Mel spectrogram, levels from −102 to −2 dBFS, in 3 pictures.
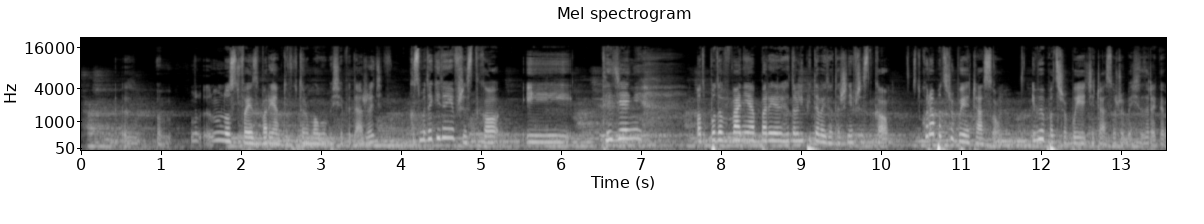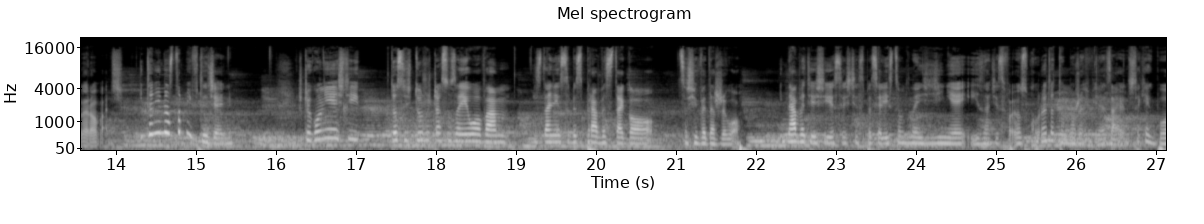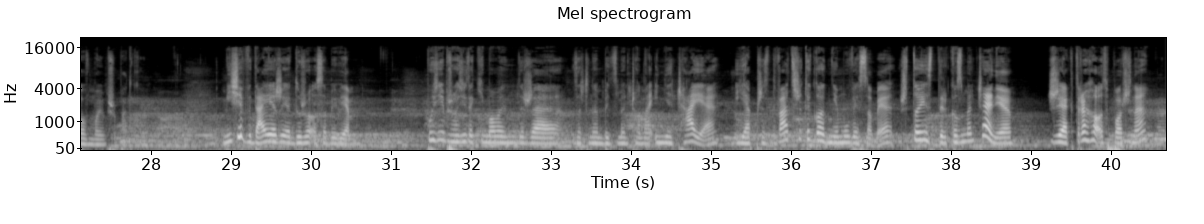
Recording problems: voice in the background; loud; throughout; 10 dB below the speech

